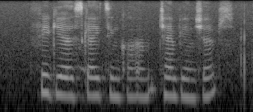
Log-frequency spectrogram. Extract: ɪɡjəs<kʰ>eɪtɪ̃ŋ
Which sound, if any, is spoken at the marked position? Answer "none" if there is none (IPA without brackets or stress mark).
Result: k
